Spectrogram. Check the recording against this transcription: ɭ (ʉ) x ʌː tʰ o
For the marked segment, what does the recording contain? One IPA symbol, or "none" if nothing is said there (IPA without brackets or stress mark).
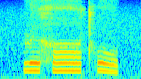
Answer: ø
